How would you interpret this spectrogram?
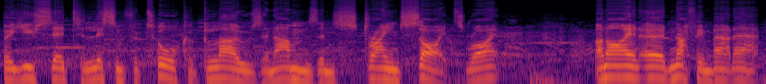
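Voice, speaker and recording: An actor playing a brash, scrappy young rogue and fixer in a colonial-era video game, slangy and cheeky. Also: male voice, mid-range voice, a little slow, a bit bright, a faint crowd, close to an everyday voice. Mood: earnest, obliging. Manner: slangy, cheeky, rough-spoken. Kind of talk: video game cutscene acting.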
